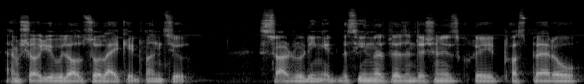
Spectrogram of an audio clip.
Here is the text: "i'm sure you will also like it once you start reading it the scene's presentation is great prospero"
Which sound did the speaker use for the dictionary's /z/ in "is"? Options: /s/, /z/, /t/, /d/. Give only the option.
/z/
